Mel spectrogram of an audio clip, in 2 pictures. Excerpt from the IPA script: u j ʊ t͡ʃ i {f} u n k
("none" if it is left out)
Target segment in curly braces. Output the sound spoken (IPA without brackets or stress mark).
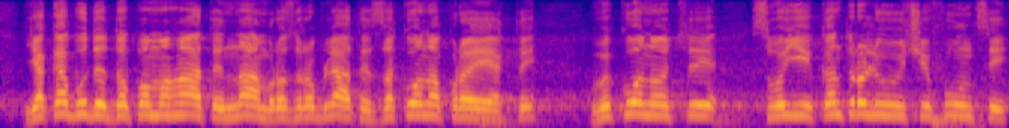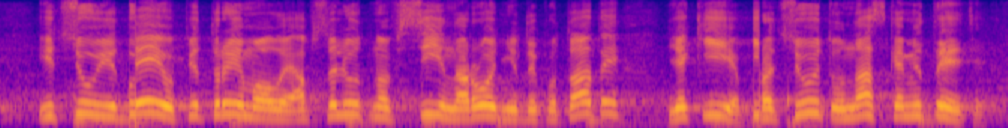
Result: f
